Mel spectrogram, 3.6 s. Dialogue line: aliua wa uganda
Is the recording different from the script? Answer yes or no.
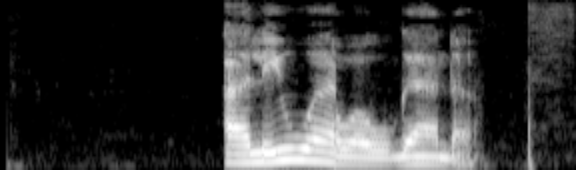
no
